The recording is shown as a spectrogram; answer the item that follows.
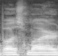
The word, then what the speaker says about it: Busemeyer: It's spelled Buse, but you pronounce it Bus. Right. Yeah, we pronounce it Busemeyer.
